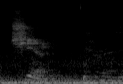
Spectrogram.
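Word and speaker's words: Qin: have the and again why a cue when it's pronounced chin i don't know yeah somebody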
